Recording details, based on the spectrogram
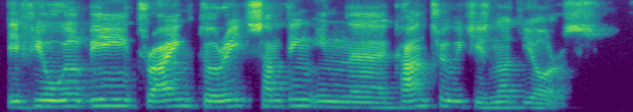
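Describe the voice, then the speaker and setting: A man with a Slovak accent answering questions in an online meeting, earnest and halting, with many fillers and restarts. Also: fairly high pitch, fairly even intonation. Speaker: guest speaker, hotel manager. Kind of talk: online Q&A talk.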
